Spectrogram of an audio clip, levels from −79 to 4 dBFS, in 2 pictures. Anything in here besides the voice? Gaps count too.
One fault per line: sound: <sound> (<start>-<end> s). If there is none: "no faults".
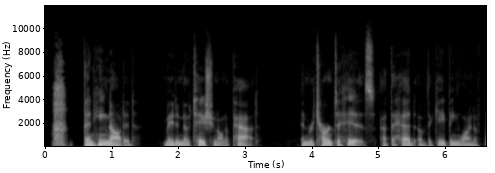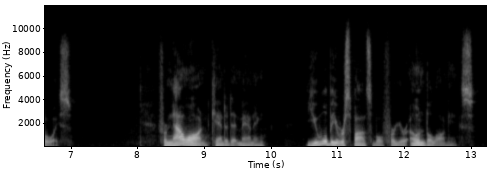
sound: breath (0.1-0.4 s)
